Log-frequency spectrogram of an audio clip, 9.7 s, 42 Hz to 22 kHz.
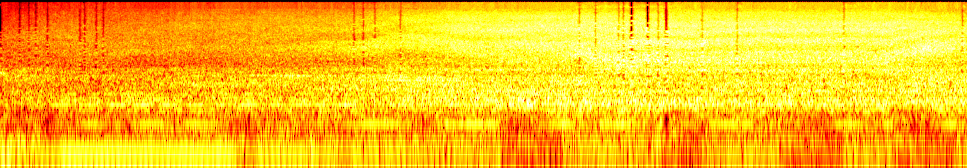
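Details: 1992 Mercedes-Benz 300E W124, about 150,000 miles, idling on a roughly 98–100°F day with AC on, auxiliary high-speed fan switched on from the dash: steady even rushing whoosh with constant hum, no rattle; electric cooling fan healthy at high speed.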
